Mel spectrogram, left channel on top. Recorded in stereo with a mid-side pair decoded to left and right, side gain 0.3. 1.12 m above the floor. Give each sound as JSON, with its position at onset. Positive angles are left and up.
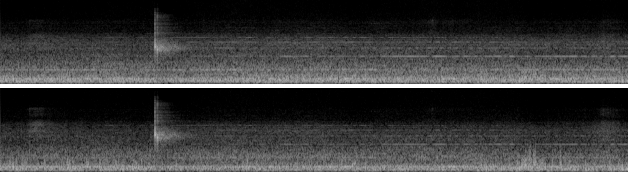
{"t": 1.5, "sound": "a finger snap", "azimuth_deg": -25, "distance_m": 1.1}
